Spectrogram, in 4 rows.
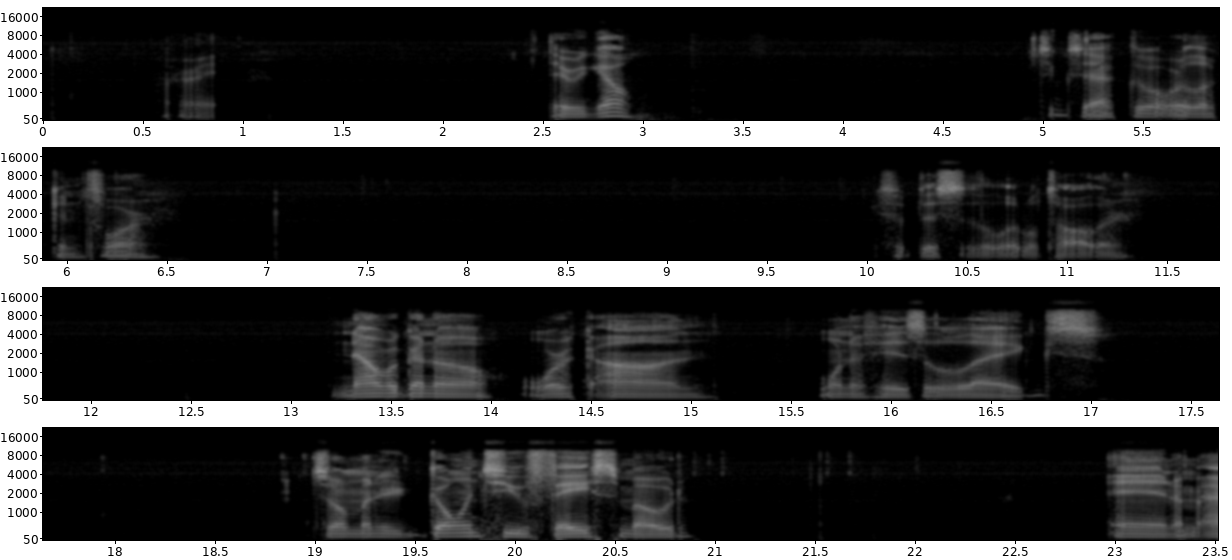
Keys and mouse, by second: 0.6 KP_1, 7.5 g, 13.1 KP_1, 18.3-19.9 drag, 19.9 middle click.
